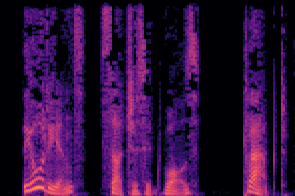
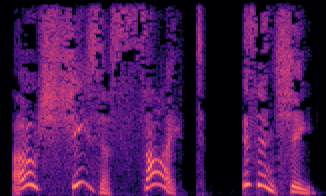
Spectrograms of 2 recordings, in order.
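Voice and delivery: much higher, slow, delighted gasp; excited young girl; much slower than usual. Acted. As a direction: marvel at it, high and thrilled. Diana delighted by cat woman.

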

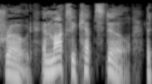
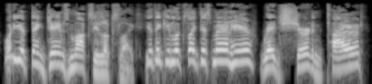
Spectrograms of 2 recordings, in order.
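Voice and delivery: mocking, raised lawman voice; deputy voice; 10 semitones higher, 4 dB louder than usual. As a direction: tease the prisoner loudly. Deputy character voice.

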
